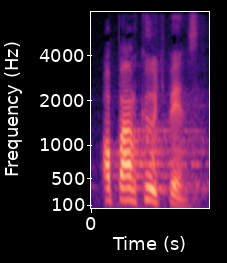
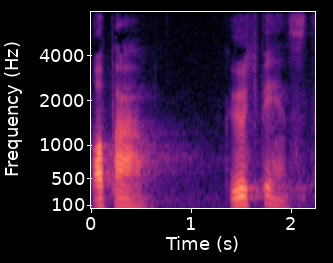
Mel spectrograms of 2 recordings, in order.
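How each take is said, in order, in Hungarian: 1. Durvának, udvariatlannak és követelőzőnek hangzik. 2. Gyengédnek, lágynak és könyörgőnek hangzik. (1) "Ilyen szemtelen a te fiad. Ilyen kemény" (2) "ugyanaz a mondat, és egészen más indulat"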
